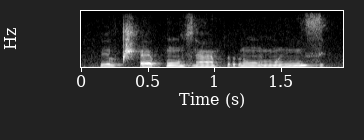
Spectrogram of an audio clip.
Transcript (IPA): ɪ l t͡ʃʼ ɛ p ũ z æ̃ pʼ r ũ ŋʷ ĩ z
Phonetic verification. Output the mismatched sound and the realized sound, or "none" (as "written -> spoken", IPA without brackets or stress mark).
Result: pʼ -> p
